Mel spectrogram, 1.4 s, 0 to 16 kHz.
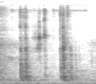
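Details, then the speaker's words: Seagate drive inside Silicon Power Diamond D30 external case, previously opened: only faint ticks and buzzes, no spin-up whine; spindle motor twitches, seizes and is burnt. "вот он жестко идет и его клинит это двигатель сгорел"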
